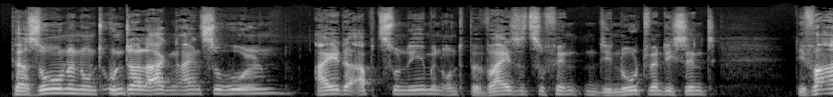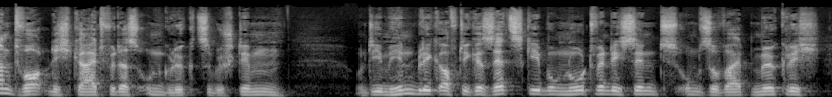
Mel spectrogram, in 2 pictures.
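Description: A man plays a senator presiding over a historic inquiry in a radio play. He speaks at a middle pitch, solemn and measured. His delivery is official, as if putting every word on record. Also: a little mellow, natural voice. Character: formal American senator chairing a 1912 inquiry. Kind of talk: documentary radio play acting.

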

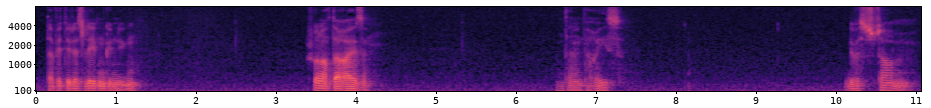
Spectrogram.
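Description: An actor playing a controlled, secretly calculating young student in a radio drama, speaking in a measured, softly probing way. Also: male voice, very deep voice. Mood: calm, solicitous. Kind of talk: German radio drama acting.

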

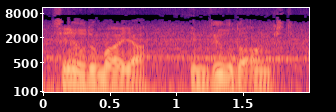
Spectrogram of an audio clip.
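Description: A man's voice: mid-range voice, takes it slowly, dull audio, noisy background. A man narrating a radio play as scripted, dramatic storytelling. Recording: music bed behind. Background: music.

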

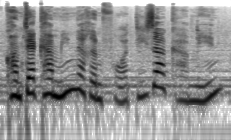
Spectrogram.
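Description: A woman playing a dead little sister in a radio drama, eerily calm, probing and accusing. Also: on the high side, normal speed, slight background noise, lightly acted. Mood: eerie curiosity. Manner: probing, taunting, insistent.

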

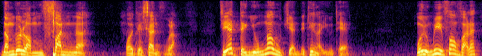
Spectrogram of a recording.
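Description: A man's voice: fairly high pitch, sing-song, normal speed, long pauses, darkish tone. A man, a storyteller explaining his craft through anecdotes and rhetorical questions.

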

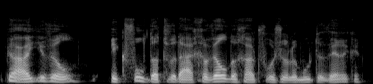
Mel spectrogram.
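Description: A reluctant village helper from a storybook, played by a male reader, plain-spoken and drily cheeky. He grumbles in an everyday mid-pitched voice with heavy gravel in it. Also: a little fast, darkish tone, dry recording. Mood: dryly reluctant. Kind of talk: storybook character voice.

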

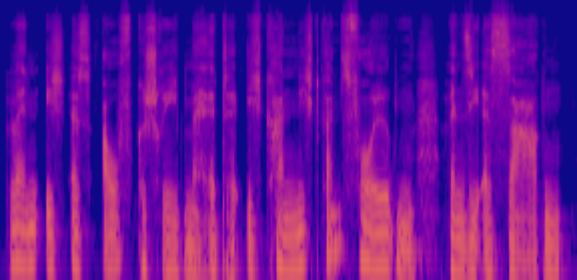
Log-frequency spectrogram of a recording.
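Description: A man's voice: deep voice, lively intonation, slow, gravelly, slightly rough, no echo, studio quality, full character voice. A man voicing a polite, careful young girl who speaks up eagerly in a raised voice.

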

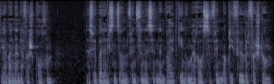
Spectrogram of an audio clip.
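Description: Enigmatic stranger posing as a husband, low gravelly voice, calm, controlled, provocative, radio drama. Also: male voice, very fast, exaggerated voice. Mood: quiet, intimate.

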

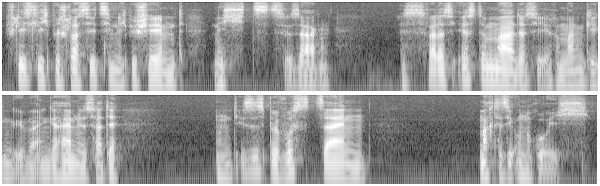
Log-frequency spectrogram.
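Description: Male narrator, lowish voice, calm, measured, scripted book reading.

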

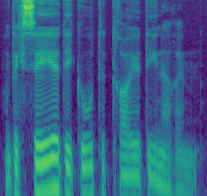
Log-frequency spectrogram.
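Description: An actor playing a grown man who soberly recalls his childhood, narrating a 1960s radio play in a measured, reflective way. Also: sits low, big pitch swings, darkish tone, no room sound. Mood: wistful, reflective.

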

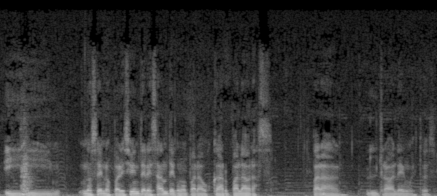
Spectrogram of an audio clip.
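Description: A man's voice: fairly low pitch, little pitch movement, normal speed. Tentative teenage boy, faint music behind. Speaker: school student guest. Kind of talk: hesitant interview answers.

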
